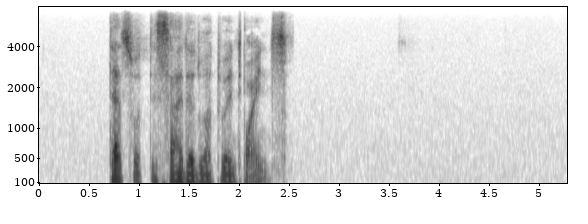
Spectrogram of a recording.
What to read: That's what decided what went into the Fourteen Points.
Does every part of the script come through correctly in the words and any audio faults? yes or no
no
